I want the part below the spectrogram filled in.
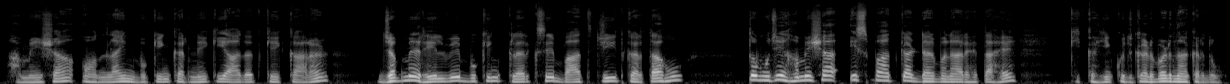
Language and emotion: Hindi, fearful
